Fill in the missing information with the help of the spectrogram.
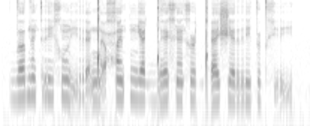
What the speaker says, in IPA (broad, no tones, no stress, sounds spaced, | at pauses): d ʌ d ɛ̃ t r i x ũ ɾ ḭ r æ̰ ŋ͡ǃ æ̰ ħ ɛ̃ t ɲ æ ɡ͡ǃ ɛ x ɛ̃ x ə˞ ǃʼ æ ʃ ɛ r i t ə˞ t x ḭ ɾ ḭ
